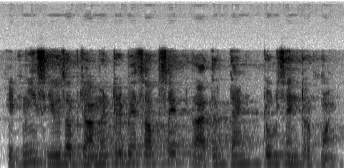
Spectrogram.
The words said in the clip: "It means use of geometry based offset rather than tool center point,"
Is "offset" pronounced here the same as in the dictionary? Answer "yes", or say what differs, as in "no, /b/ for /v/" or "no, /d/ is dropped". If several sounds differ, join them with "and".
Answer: no, /p/ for /f/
